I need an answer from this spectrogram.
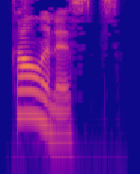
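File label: "colonists", British English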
